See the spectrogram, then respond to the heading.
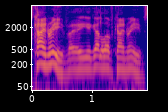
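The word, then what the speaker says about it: Kynesgrove: It's Kine Reeve.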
